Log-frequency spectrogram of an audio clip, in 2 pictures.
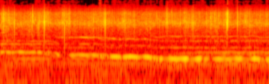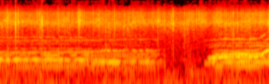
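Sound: autumn rain falling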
